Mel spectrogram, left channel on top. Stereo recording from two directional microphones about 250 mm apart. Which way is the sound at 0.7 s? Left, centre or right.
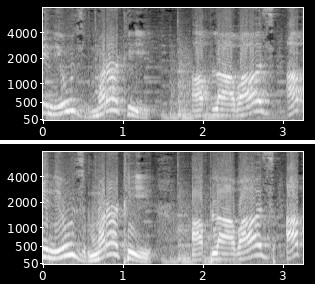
Right.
